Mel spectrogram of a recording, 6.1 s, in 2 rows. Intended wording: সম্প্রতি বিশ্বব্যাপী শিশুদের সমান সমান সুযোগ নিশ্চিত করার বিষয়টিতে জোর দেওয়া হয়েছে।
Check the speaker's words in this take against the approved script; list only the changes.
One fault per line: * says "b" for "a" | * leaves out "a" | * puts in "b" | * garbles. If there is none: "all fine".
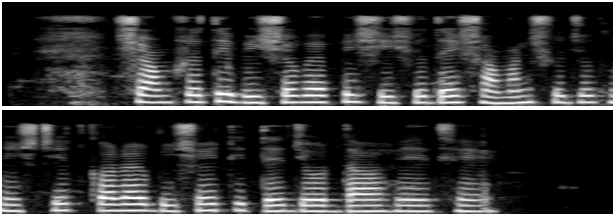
* leaves out "সমান"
